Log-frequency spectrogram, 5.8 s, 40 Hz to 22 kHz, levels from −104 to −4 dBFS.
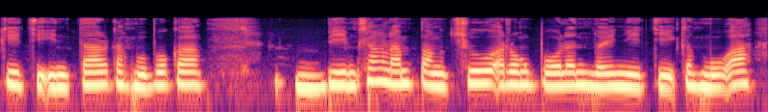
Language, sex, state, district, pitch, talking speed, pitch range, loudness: Mizo, female, Mizoram, Aizawl, 190 Hz, 230 wpm, 175-200 Hz, -11 LUFS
